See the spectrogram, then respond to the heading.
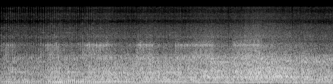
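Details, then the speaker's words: Diesel after an engine rebuild (nozzles and cylinder head not serviced), complaints of rough sound, heavy smoke, high fuel use: lumpy idle at about four pulses a second, too rough; pump setting and small timing need adjusting. "ini adalah suara mesinnya kalau menurut saya sih enak tapi masih agak terlalu kasar suaranya terlalu agak kasar sedikit menurut saya"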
